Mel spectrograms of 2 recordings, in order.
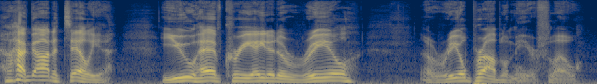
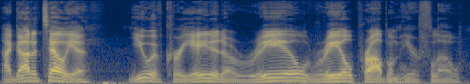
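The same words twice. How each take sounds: First: Lightly voiced, drawn-out character read; Engie. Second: Said in the usual way. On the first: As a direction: read it slowly as a troubled engineer. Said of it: "so that's Engie talking". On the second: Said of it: "Oh, okay, so that's Engie talking".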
